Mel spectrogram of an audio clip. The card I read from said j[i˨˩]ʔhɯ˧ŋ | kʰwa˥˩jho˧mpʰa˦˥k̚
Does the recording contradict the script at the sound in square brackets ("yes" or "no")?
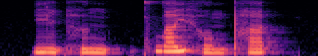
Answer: no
